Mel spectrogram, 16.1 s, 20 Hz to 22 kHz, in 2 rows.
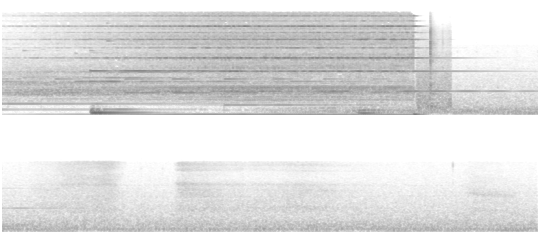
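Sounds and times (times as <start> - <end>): suspense film score drone: 0.0 - 14.8.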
